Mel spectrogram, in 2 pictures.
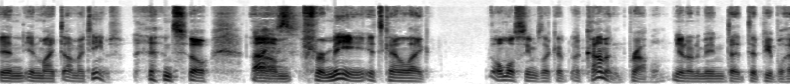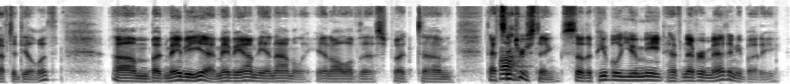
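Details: Adult male speaker; typical speech.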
